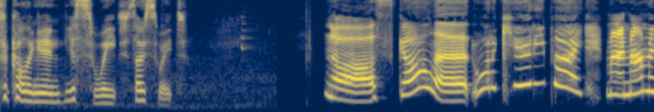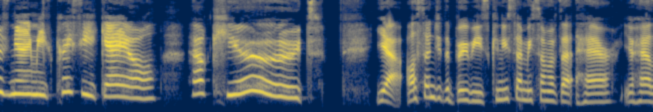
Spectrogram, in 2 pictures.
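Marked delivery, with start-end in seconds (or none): 4.1-12.2 very high, loud drawn-out squeal; gushing coo. Real, not acted. Gushing over a cute child.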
